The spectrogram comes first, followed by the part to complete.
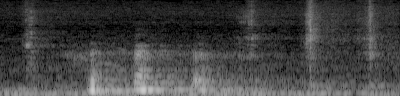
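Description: A few faint, sharp clicks about a third of a second apart, from a deck of playing cards handled in the hands, after a short spoken "oh".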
